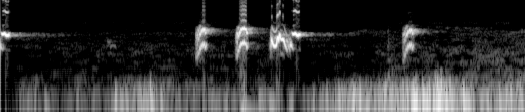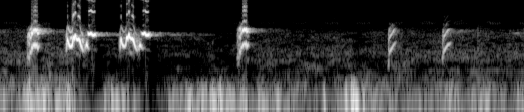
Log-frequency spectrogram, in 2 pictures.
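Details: Scattered clusters of clear, bubbly chirps from a Sooty-headed bulbul calling noisily, with gaps between groups and steady low rumbling background noise.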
